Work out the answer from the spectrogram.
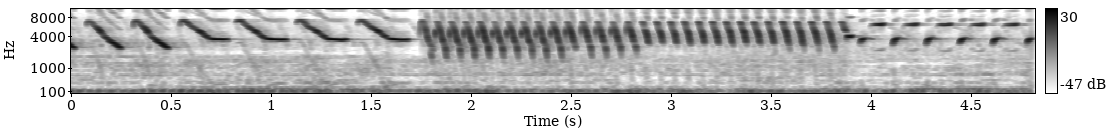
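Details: Canary in long, continuous song, used as a tutor recording for training songbirds. High whistled notes sweep downward, repeated five times, then break into a rapid buzzy trill and finish with quick, bright chips. A low hum runs underneath.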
